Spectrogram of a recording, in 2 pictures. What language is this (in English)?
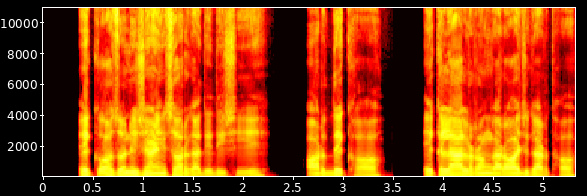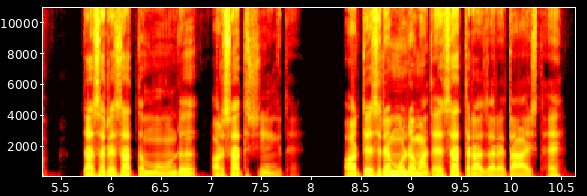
Mahasu Pahari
